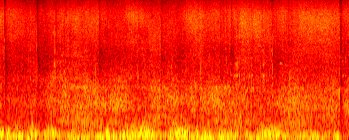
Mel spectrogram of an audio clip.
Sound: grass rustling, wind blowing

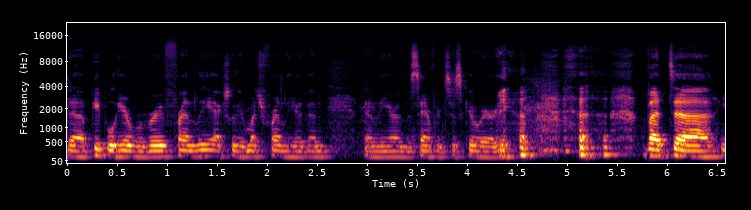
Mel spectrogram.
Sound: laughs

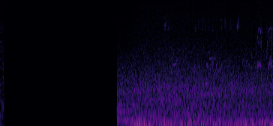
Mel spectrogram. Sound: birds Chirping

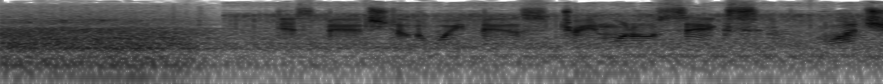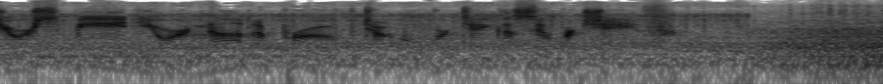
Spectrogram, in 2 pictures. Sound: message on the radio

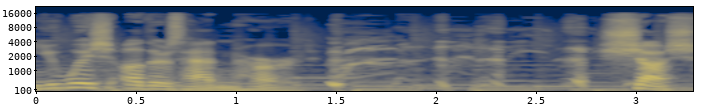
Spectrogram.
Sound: coughing

